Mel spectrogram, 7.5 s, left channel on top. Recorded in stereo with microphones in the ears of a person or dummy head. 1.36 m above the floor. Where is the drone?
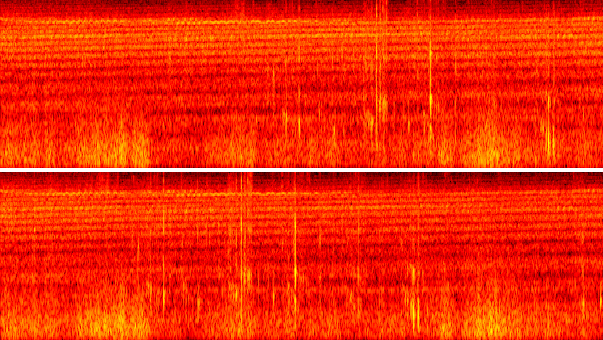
10° left (ahead or behind); by 7.5 s 20° left (ahead or behind).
